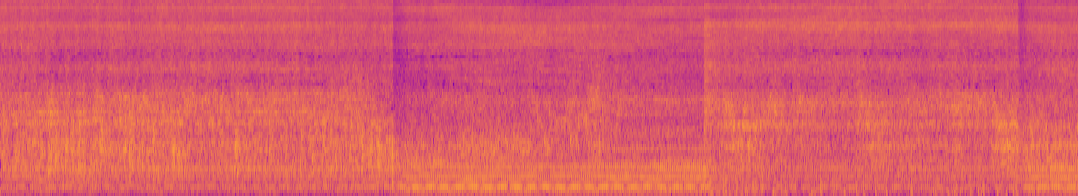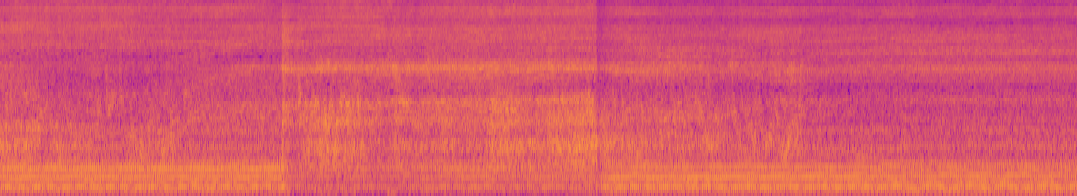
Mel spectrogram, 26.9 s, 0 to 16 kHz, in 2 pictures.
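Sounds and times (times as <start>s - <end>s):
plasma torch hissing: 0.6s - 23.6s
machine hum: 4.3s - 26.9s.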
